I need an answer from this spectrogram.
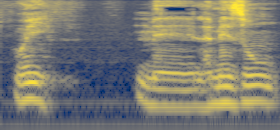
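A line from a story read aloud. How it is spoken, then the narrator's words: Sullen tone. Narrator (French): dit Mary d'un ton si maussade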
